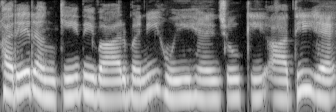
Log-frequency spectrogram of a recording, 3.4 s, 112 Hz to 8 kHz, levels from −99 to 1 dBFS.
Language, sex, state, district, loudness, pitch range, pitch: Hindi, female, Chhattisgarh, Sukma, -15 LUFS, 190-220 Hz, 195 Hz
